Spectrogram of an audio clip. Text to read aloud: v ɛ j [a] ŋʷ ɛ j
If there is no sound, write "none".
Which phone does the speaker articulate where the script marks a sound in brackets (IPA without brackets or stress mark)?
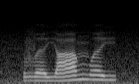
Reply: a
